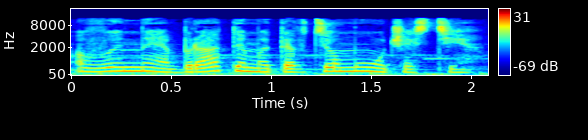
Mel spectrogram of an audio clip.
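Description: A woman's voice: a little high, quick pace, darkish tone, soft background music, close to an everyday voice. A woman voicing an anxious, stubbornly protective teenage girl in an audiobook, insistent and pleading. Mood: through clenched teeth.

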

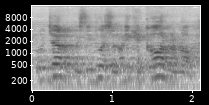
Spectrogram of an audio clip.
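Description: A woman performing a theatrical narrative monologue, animated and emphatic, building through repetition and lists. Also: medium pitch, a little fast, over music. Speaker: stage actress and storyteller. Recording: very echoey theatre-like space, distant mic.

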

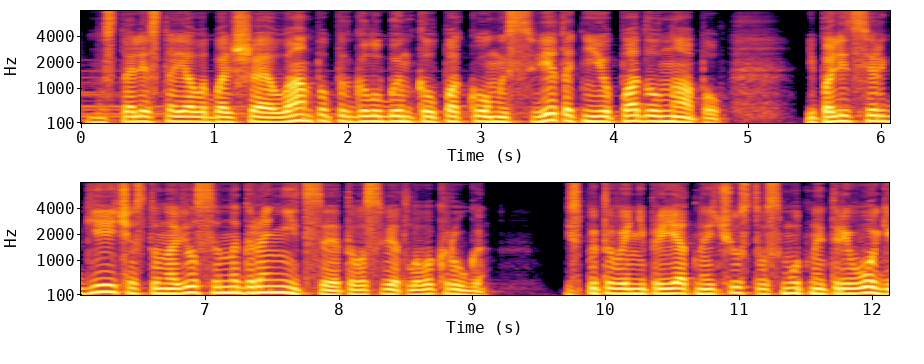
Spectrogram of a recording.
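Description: A man narrating a literary radio drama in a measured storytelling manner. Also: mid-range voice.

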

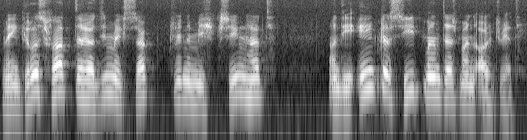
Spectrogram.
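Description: A Bavarian man in his sixties, wistful and quietly stubborn. His voice sits a little high and moves in wide, lively swings. He muses in short, plain colloquial phrases, as in a naturalistic radio play about an ailing old husband. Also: moderate pace. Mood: weary, reflective.

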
